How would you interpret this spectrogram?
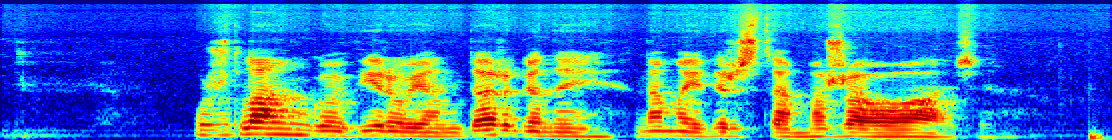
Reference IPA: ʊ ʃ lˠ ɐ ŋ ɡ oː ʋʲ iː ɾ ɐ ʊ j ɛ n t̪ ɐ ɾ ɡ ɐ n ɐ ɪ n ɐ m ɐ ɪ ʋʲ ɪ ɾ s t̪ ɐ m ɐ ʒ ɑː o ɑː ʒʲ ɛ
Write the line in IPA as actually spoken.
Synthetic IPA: ʊ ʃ lˠ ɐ ŋ ɡ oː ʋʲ iː ɾ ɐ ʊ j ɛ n d̪ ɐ ɾ ɡ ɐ n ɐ ɪ n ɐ m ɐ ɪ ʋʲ ɪ ɾ s t̪ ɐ m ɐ ʒ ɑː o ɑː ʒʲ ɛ

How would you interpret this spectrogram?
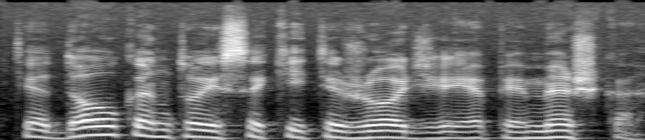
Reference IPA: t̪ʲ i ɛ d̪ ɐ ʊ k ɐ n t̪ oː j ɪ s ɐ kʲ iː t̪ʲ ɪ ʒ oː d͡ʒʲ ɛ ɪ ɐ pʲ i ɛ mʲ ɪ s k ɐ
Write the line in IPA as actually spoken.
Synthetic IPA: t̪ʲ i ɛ d̪ ɐ ʊ k ɐ n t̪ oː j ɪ s ɐ kʲ iː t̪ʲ ɪ ʒ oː d͡ʒʲ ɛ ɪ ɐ pʲ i ɛ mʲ ɪ ʃ k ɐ

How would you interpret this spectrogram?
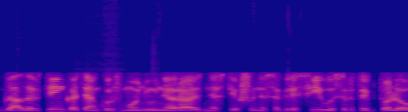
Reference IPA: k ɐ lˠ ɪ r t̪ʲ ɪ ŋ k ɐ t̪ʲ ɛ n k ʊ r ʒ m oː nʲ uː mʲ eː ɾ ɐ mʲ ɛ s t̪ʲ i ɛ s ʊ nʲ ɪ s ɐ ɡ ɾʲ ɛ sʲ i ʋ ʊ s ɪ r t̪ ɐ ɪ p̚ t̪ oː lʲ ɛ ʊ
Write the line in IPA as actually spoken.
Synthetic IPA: ɡ ɐ lˠ ɪ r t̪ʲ ɪ ŋ k ɐ t̪ʲ ɛ n k ʊ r ʒ m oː nʲ uː nʲ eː ɾ ɐ nʲ ɛ s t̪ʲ i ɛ ʃ ʊ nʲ ɪ s ɐ ɡ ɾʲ ɛ sʲ iː ʋ ʊ s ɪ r t̪ ɐ ɪ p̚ t̪ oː lʲ ɛ ʊ

